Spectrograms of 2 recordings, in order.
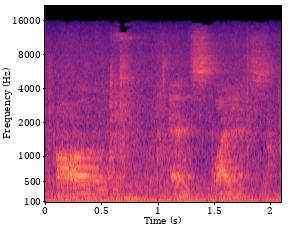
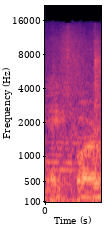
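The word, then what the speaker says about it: x̄: How would you pronounce that? Line X. Line X? No, not line X. Close. Maybe X bar, which is also the mean.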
